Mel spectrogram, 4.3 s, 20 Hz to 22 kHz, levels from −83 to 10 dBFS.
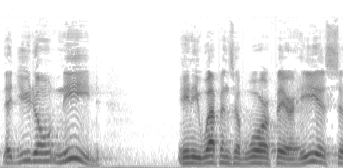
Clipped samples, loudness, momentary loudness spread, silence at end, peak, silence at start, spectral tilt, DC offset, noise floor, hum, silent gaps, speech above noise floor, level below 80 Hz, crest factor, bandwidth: under 0.1%; -26 LUFS; 8 LU; 0 s; -10 dBFS; 0.05 s; -5.5 dB/octave; under 0.1%; -53 dBFS; none; none; 27 dB; -56 dBFS; 18 dB; 15 kHz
